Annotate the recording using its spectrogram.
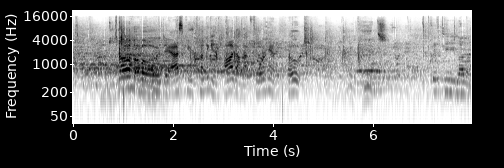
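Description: A crowd cheers and claps in an echoing hall.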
